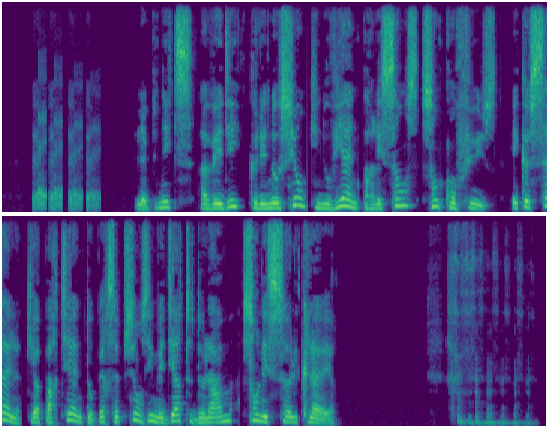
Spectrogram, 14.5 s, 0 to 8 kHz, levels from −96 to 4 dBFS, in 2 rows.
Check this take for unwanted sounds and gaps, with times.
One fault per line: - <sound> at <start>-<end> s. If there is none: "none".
- laugh at 0.4-1.3 s
- laugh at 12.9-14.5 s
